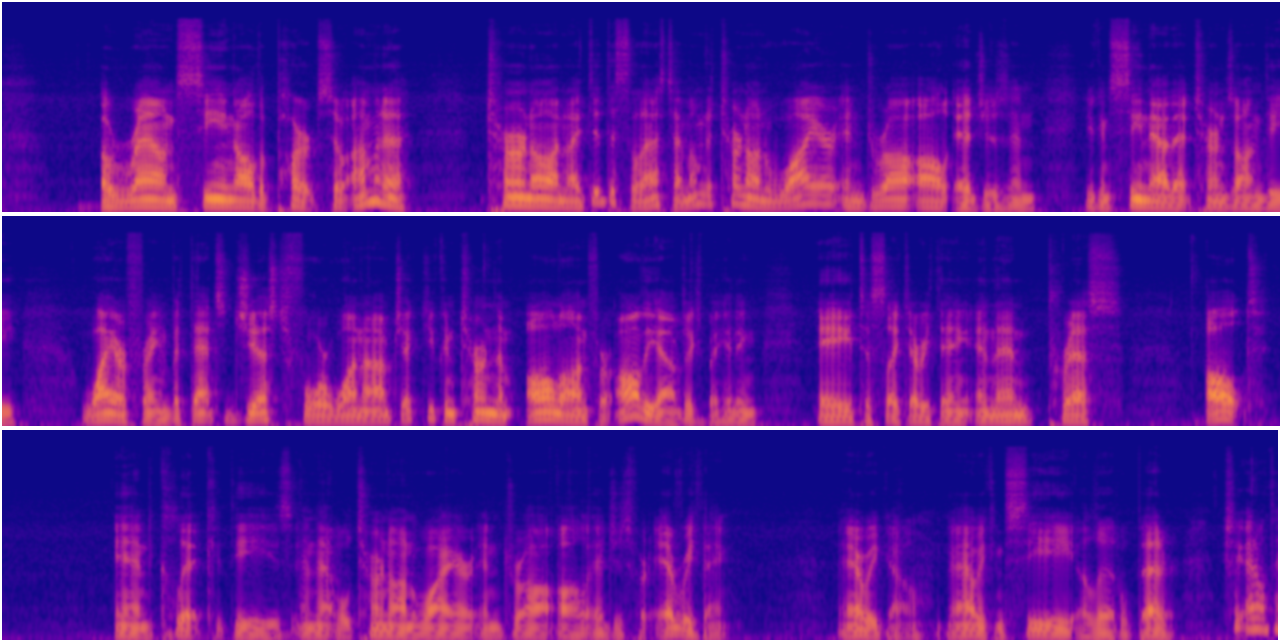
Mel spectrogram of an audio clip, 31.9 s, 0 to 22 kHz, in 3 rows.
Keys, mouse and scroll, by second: 0.8 shift+middle click, 2.3 shift+middle click, 3.2-3.9 scroll down 1, 3.9 scroll down 2, 4.3 right click, 4.7 middle click, 6.5 click, 7.3 click, 8.2 a, 8.5 middle click, 10.1-10.4 scroll down 1, 10.8 middle click, 13.6 middle click, 14.2-14.7 scroll down 1, 14.7 middle click, 16.4 a, 16.9 middle click, 17.9 middle click, 21.1 alt+click, 21.9 alt+click, 22.8 alt+click, 23.6 alt+click, 25.9 a, 26.4 middle click, 28.7 scroll up 4, 29.2 middle click, 30.5 scroll up 2, 31.3 right click.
